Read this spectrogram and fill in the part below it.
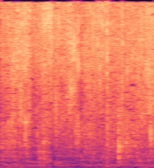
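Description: Rice stirred in hot coconut oil with mustard seeds, curry leaves and dried red chillies, giving a steady close sizzle with scraping stir strokes and a few brighter bursts near the end.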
